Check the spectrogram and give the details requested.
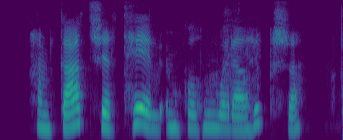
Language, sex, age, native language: Icelandic, female, 11, Icelandic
